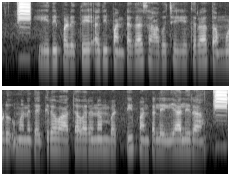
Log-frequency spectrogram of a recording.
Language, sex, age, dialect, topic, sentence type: Telugu, female, 18-24, Utterandhra, agriculture, statement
